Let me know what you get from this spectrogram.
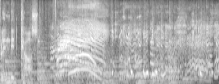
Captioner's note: giggle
